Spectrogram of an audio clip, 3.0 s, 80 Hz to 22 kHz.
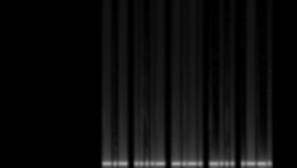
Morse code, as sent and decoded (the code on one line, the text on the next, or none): -.- ....- -.-. -... .--.
K4CBP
